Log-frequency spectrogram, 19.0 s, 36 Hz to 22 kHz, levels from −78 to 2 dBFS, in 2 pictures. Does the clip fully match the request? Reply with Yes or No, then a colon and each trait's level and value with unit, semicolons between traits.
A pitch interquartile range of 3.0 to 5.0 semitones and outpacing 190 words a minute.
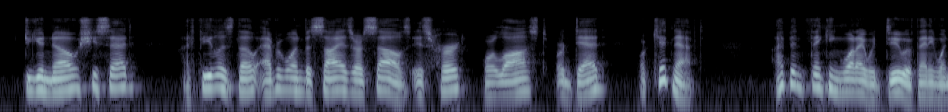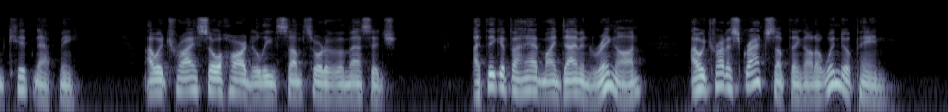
No: wide, 5.5 semitones; average, 200 wpm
